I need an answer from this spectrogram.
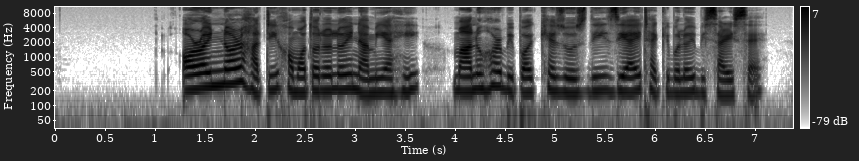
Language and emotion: Assamese, neutral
